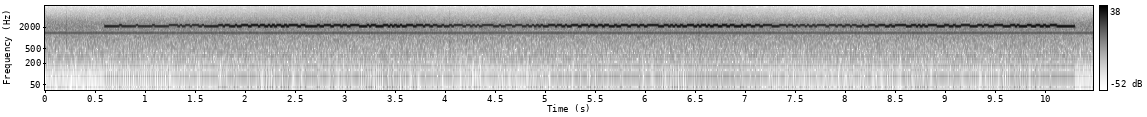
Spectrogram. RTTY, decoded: LA SEVA OBRA PERTANY A LA TRADICIO DE LANTROPOLOGIA

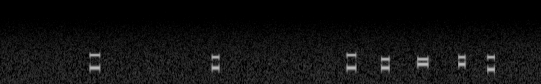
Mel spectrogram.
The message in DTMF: 6 5 64*02

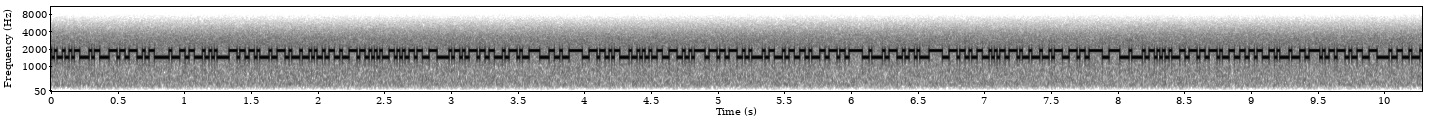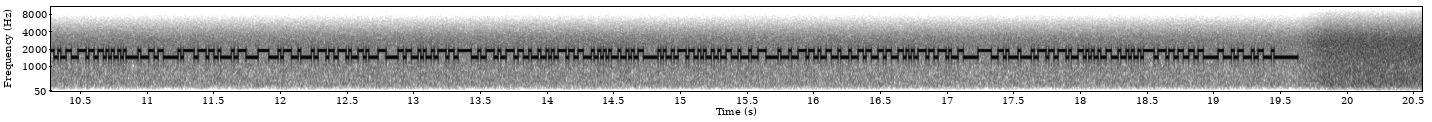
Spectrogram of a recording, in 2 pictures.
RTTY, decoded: … NVUCX GAQFP YRLMD CHOPT BJWNE NKCIU TKNGT WSHQZ TOKRU HILGU WMWUW RXUVE KMOZK HGMLF TAAPJ CYJVF FWQMQ WQLLR HVTGK HRWJE IVCCC

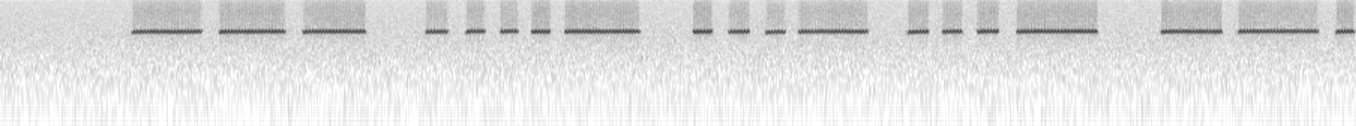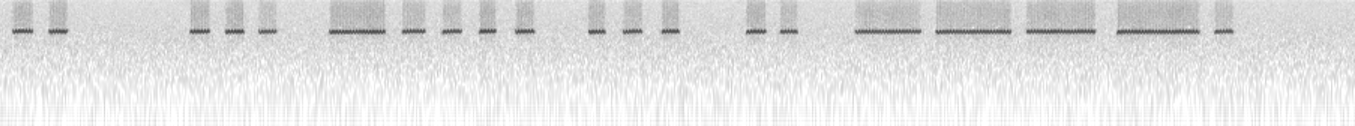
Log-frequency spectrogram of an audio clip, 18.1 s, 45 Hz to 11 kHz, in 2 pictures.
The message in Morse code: O4VV7 S6SI9

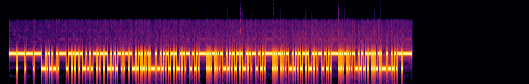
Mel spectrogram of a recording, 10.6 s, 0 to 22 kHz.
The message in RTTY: CQ CQ CQ DE WA8YY WA8YY WA8YY PSE K

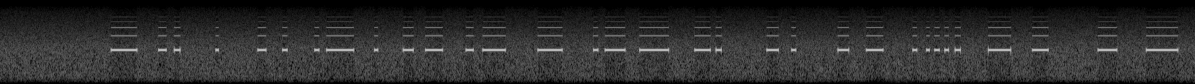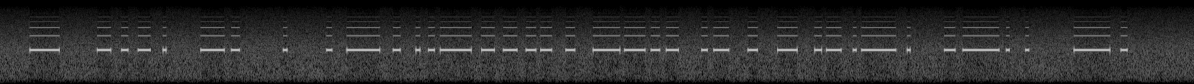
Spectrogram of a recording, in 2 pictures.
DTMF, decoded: none

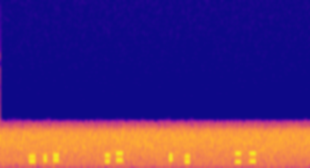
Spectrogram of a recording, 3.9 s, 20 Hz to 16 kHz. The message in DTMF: 478 59 01 36

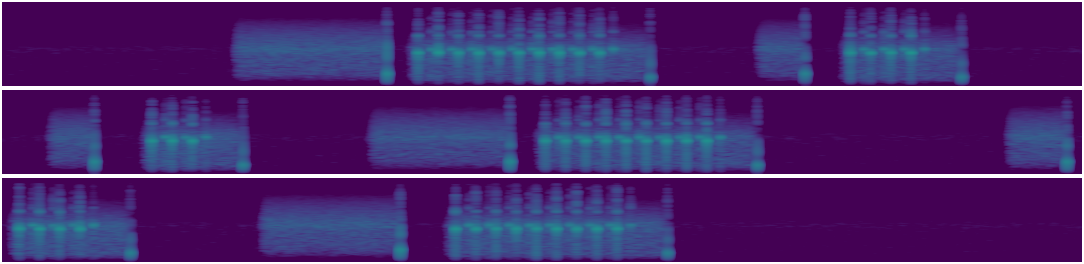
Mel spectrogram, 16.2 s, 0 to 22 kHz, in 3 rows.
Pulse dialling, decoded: 0 4 3 9 4 9

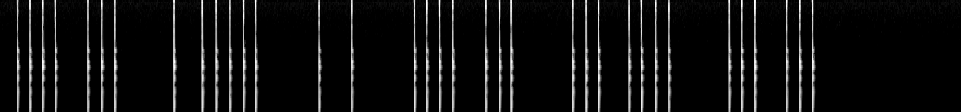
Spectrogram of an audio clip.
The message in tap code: SEASON

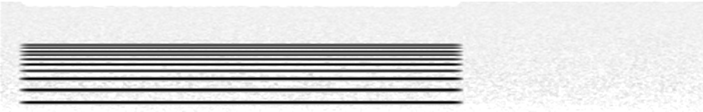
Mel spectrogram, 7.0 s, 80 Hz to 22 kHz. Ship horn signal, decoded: 1 long

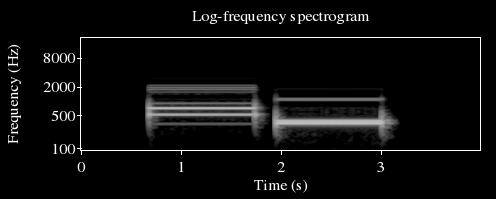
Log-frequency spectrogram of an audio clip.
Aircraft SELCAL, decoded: FJ-BC

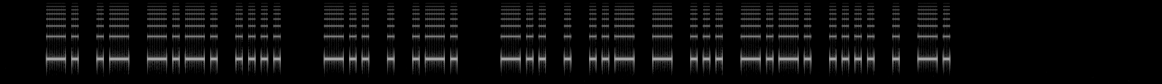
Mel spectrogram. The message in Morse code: NACH DER DEUTSCHEN

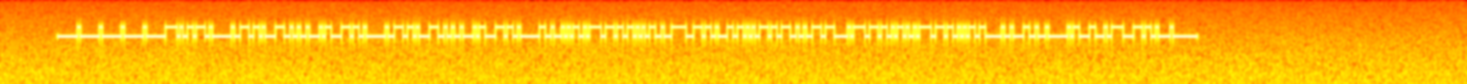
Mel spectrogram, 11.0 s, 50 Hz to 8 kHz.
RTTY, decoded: AGN? AGN? PSE RPT UR NAME DE SV0BCO K

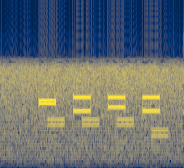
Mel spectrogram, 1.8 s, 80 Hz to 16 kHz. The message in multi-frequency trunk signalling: 6787

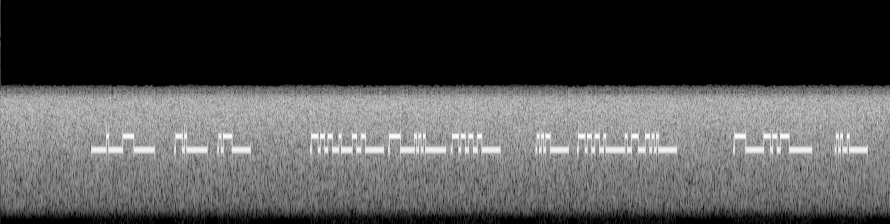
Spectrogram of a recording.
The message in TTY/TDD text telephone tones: THE CITY IS PART OF

